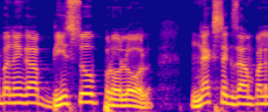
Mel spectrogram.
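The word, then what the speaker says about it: bisoprolol: आपका एसे ब्यूटो लोल next example है आपका बसो प्रोलोल स्पेलिंग है बसो बी आई एस ओ प्रो पी आर ओ प्रो और लोल एल ओ एल जुड़ कर के बनेगा बसो प्रोलोल नेक्स्ट एग्जांपल है आपका एस्मोलोल स्पेलिंग है एस्म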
